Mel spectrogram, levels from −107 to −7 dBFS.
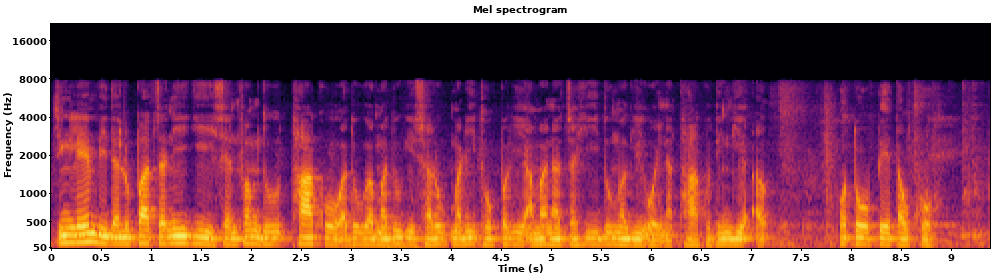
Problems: background sounds at intervals, background conversations at intervals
